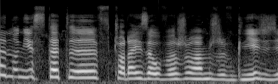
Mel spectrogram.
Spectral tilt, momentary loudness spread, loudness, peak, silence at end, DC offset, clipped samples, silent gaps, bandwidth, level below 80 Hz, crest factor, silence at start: -3.5 dB/octave; 6 LU; -16 LUFS; 0 dBFS; 0 s; under 0.1%; under 0.1%; none; 16.5 kHz; -48 dBFS; 16 dB; 0 s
